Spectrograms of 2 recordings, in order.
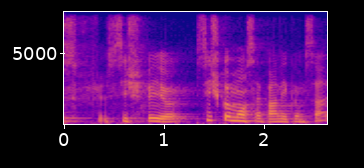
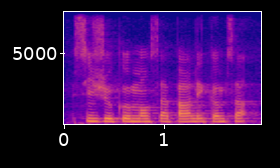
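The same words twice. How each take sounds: First: It is split into two prosodic groups. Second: It is said as one ungrouped stretch. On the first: The phrase is grouped to match its syntax. The speaker calls it right. "je vous ai fait deux paquets" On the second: The phrase is harder to understand. The speaker calls it wrong. "c'est beaucoup plus difficile de comprendre"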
